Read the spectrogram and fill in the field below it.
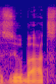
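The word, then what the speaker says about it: Zubac: zu Bock for the I don't know how people pronounce it zu BOTS but it's spelled zu BAC so I want to say that they probably know what the pronunciation is so I'm just gonna go with zoo BOTS the way everybody else says it the zoo BOTS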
